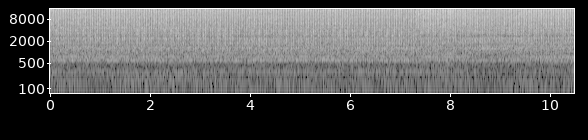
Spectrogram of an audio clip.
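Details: Lada Priora engine at idle: light, fairly regular tapping over the engine note; engine knock at idle, source unclear.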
